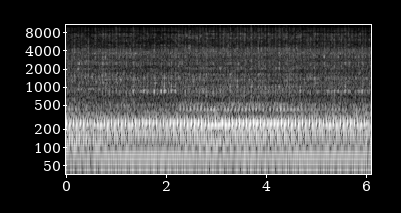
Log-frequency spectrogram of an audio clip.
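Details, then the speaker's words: Briggs & Stratton 350777 1152-E1 on its first start on its own fuel, leaking fuel: steady, slightly lumpy idle at about 210 beats a minute; it was blowing oil out, though that isn't audible, but runs on its own. "Yeah, I was blowing oil out of that thing. But she's running on her own. I call that a win."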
